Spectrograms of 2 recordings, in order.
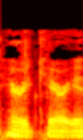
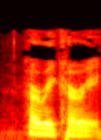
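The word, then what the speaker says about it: hara-kiri: Disgrace, if you surrender, and that's where the, how did you pronounce it? I always said Harry Carey. Of course, Bushido. Harry Carey is gut cut. – No. – Oh, Harikari? – Harikari.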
